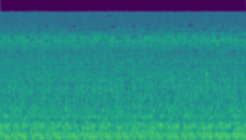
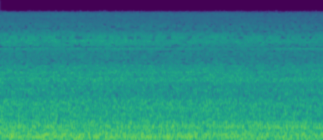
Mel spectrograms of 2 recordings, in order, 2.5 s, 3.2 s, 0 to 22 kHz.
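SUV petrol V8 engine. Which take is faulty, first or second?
second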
